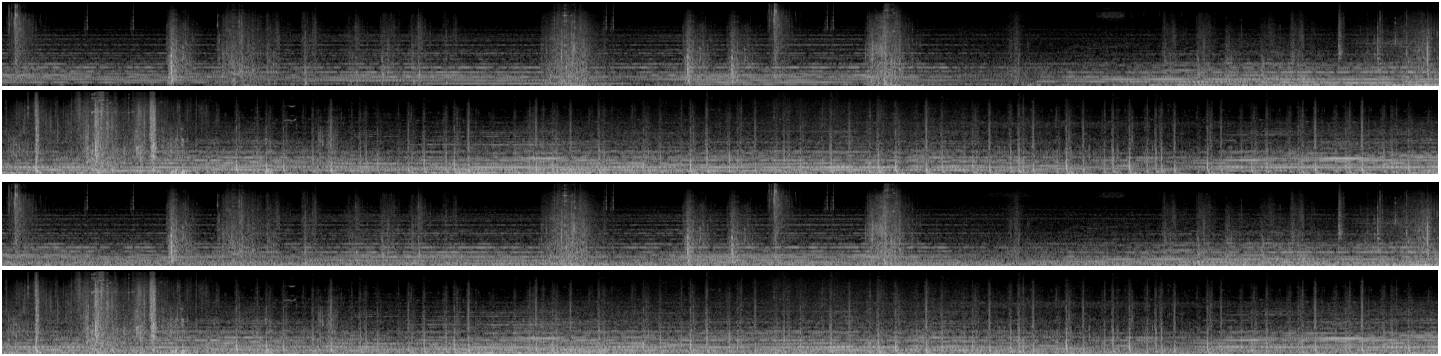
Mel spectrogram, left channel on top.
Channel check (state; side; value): noise; right; rumble, 7 dB below the sound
